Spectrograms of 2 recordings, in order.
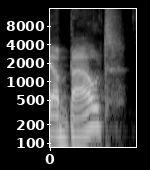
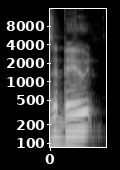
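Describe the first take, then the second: First: The vowel sounds like standard English 'ow'. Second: The vowel sounds like 'oo', Canadian-style. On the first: "When I say "about"" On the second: "it goes "aboot,""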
